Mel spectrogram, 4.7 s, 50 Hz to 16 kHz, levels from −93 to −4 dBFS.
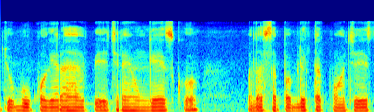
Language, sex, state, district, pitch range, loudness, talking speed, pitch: Hindi, male, Chhattisgarh, Jashpur, 105-115 Hz, -17 LUFS, 155 wpm, 110 Hz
